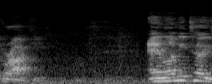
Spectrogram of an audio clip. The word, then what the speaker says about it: Rocchi: Rocchi? Good evening, and it's true, my name is Rocchi. It's spelled R-O-C-C-H-I, but it's pronounced like Rocky.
